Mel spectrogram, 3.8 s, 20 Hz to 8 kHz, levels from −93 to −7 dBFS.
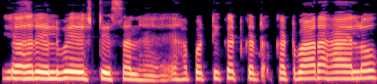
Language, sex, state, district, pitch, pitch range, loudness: Hindi, female, Bihar, Sitamarhi, 225 Hz, 210-235 Hz, -14 LUFS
